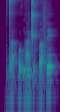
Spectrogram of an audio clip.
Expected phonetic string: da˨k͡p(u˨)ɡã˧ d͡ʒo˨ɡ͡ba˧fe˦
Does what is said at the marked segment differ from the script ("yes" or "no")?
yes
